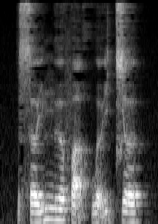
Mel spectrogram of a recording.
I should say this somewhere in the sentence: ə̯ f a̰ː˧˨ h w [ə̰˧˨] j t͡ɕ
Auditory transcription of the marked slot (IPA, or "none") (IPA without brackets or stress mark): ə̰˧˥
